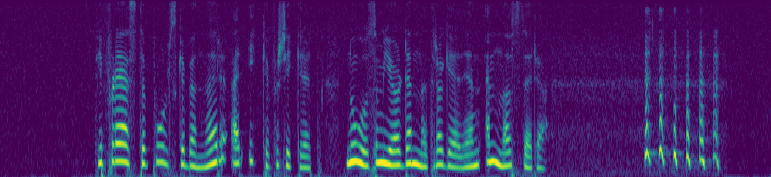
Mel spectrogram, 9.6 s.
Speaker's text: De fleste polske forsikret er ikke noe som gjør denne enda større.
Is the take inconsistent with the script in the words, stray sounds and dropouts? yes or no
yes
